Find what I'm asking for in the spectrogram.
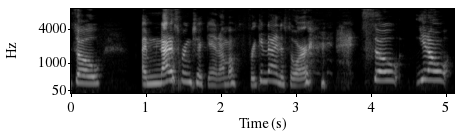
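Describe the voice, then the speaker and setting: A woman's voice: high voice, lively intonation, a little slow, sharp tone. A woman in her late forties talking in a rambling, chatty confessional way, full of fillers and restarts. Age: 40s. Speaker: vlogger. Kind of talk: casual confessional vlog.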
